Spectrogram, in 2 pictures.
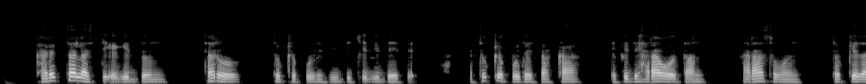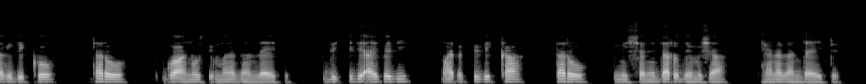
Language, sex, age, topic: Gamo, male, 25-35, agriculture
